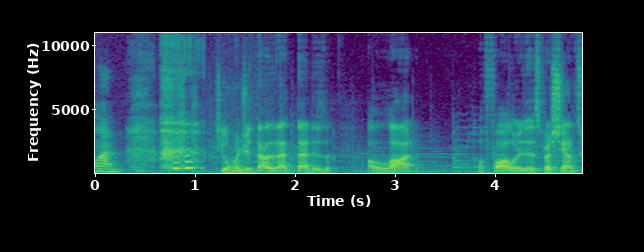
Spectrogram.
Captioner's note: laughs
